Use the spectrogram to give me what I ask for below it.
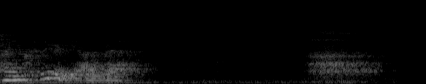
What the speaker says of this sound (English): I'm clearly out of breath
